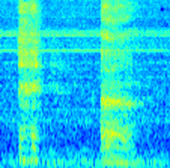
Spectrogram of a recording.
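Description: A person clearing their throat twice in two short, awkward vocal sounds, the second one a little longer, about a second apart.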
